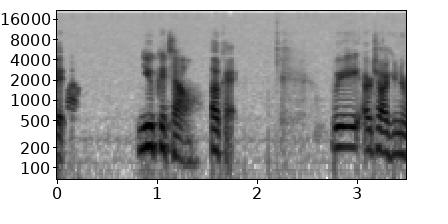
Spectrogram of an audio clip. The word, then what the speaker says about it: Uchitel: It's Uchitel. It's like Okay. you can Rachel Uchitel. Uchitel. Is that how I say it? Say it one more time. You just say it. Uchitel.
